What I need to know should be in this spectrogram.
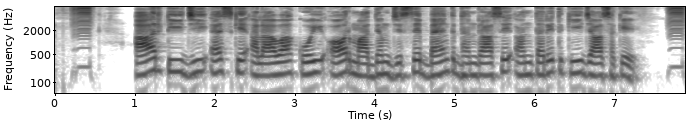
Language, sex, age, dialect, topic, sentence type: Hindi, male, 18-24, Garhwali, banking, question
